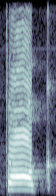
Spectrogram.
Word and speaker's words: talk: So the talk, walk, here L is silent.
